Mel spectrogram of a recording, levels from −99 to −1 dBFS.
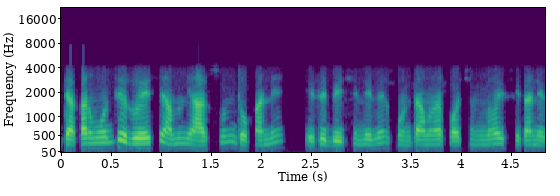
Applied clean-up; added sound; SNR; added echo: none; none; none; none.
